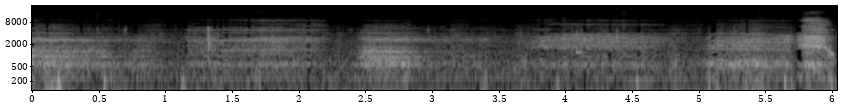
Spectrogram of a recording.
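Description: A walker's breathing close to the microphone: about five noisy breaths, each under a second long, with faint footfalls on the woodland path between them.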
